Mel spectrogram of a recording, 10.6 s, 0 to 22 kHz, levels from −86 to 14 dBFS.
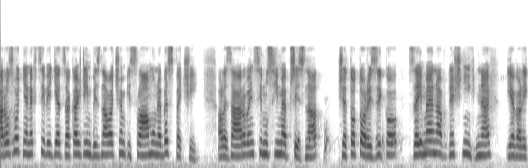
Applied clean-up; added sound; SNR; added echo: neural mask model DeepFilterNet 3.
